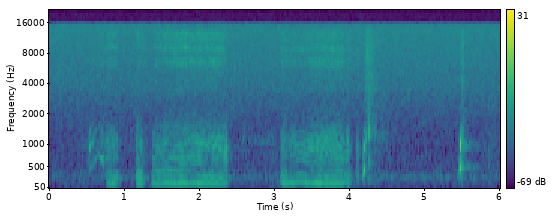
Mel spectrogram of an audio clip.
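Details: An 8-pound Shih Tzu snores while asleep and dreaming. Two long, loud, droning snores, each about a second and a half, have a steady low hum with a nasal buzz. Soft short snorts and clicks come between and after them.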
